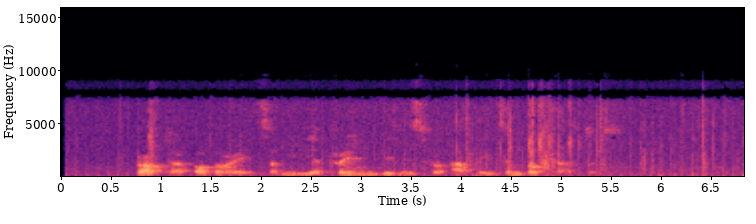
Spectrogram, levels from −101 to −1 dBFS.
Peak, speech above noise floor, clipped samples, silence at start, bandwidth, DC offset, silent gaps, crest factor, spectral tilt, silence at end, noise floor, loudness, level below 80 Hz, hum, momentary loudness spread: -6 dBFS; 22 dB; under 0.1%; 0.05 s; 9.4 kHz; under 0.1%; none; 22 dB; -4.5 dB/octave; 0 s; -48 dBFS; -27 LUFS; -62 dBFS; none; 19 LU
